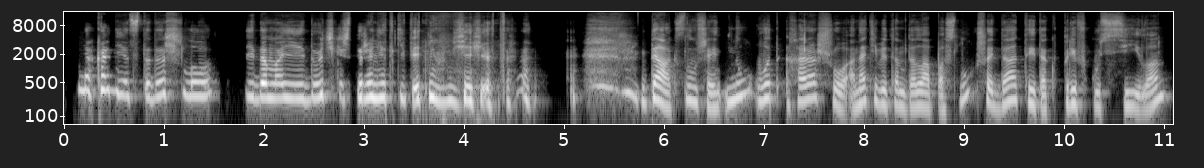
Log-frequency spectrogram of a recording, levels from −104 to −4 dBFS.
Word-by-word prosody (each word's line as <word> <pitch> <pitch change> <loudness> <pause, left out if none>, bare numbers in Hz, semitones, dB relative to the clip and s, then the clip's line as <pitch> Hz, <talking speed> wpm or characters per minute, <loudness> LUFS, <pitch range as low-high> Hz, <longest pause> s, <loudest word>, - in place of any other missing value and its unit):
Наконец-то 310 -7 +2
дошло 270 +1 0 0.3
и 260 - 0
до 250 0 +9
моей 240 -1 +2
дочки, 245 +2 0
что 245 +1 +2
"Ранетки" 245 -1 +4 0.2
не 255 - +8
умеют, 200 -2 +1
да. 235 - -5 1.1
М, 195 - -5
так, 205 -10 +5
слушай, 195 -8 -3
ну, 250 +10 0
вот 235 +4 -1
хорошо, 205 - -1
она 180 +6 -1
тебе 195 -3 -4
там 170 -2 -4
дала 155 +1 0
послушать, 205 - -5
да, 210 +6 0
ты 195 -5 -2
так 140 -2 -6
привкусила 160 -2 -4
220 Hz, 140 wpm, -24 LUFS, 180-250 Hz, 1.1 s, до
